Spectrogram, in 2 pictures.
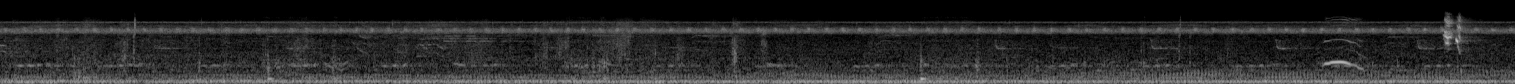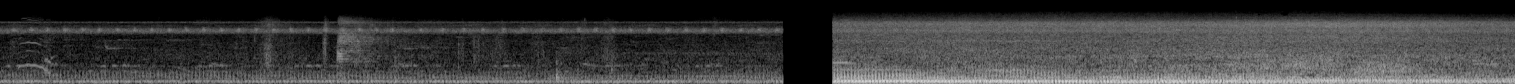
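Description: A steady high-pitched insect drone over a low background rumble, with a few short bird chirps about halfway through. Near the end it gives way abruptly to a louder broad noise with a deep rumble.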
